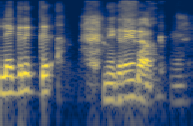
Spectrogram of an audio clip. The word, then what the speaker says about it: Negreira: How do you pronounce it? Negreira.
